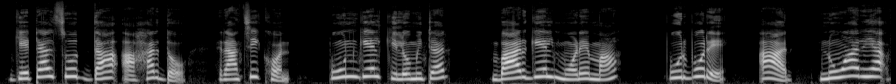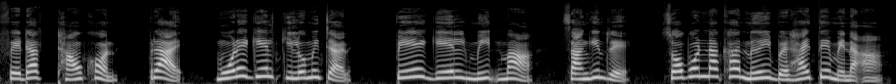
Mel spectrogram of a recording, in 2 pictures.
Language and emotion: Santali, neutral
